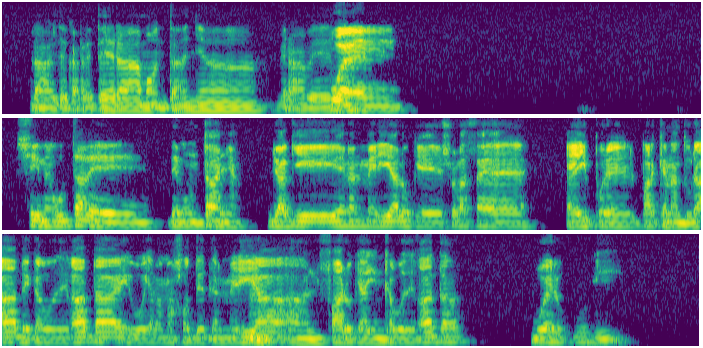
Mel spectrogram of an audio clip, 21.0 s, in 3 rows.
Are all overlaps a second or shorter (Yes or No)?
Yes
